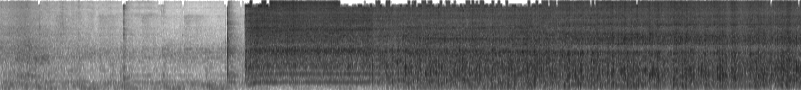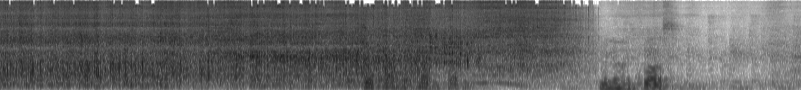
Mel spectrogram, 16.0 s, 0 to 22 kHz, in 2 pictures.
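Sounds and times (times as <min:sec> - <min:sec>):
electric chainsaw running: 0:02.4 - 0:14.0.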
